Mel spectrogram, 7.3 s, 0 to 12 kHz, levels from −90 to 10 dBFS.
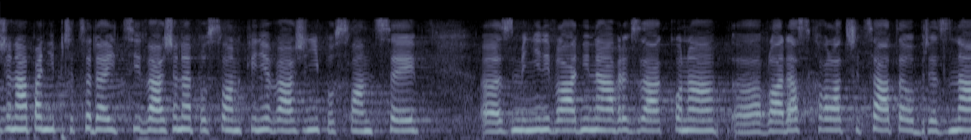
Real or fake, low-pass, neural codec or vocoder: real; 7.2 kHz; none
